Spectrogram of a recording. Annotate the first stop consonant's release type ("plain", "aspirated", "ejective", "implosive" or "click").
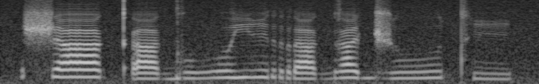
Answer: ejective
